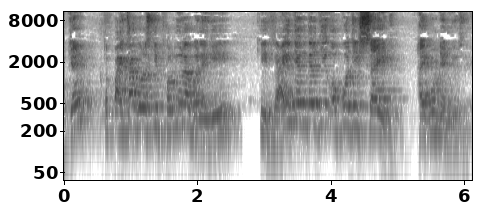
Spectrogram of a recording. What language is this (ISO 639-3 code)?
hin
